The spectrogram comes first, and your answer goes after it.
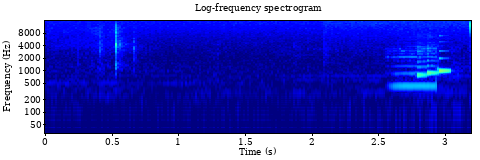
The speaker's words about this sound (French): je vais appeler. Je vais appeler.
